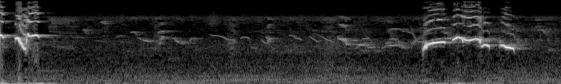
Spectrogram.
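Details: Oriental magpie-robin song with flowerpecker mimicry: a sharp opening whistle, a quiet stretch of soft wavering notes, then a loud, rich phrase of sliding, looping whistles.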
